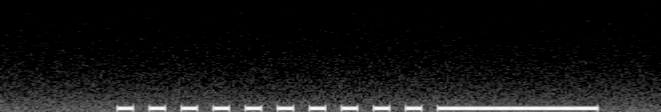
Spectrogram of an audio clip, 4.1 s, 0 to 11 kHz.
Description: Telephone call progress tone (North American plan), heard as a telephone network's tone, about 350, 440 Hz, 0.1 s on and 0.1 s off. Stutter dial tone.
